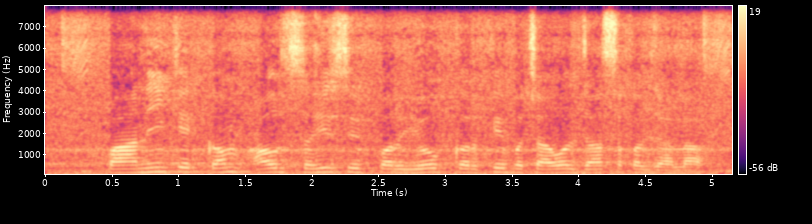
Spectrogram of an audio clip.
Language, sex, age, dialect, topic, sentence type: Bhojpuri, male, 25-30, Western, agriculture, statement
